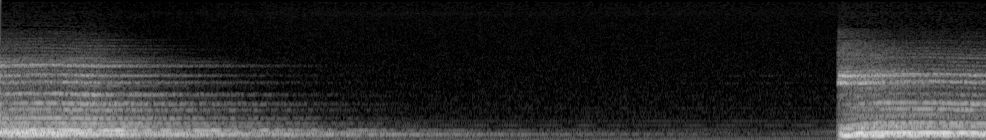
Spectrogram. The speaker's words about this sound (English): It's some sort of a weird, run it through reverb. It's quite a haunting sort of, almost like a bit of a foghorn or something. A strange sound.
